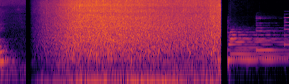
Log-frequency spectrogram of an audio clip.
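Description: A loud, even rushing noise like surf swells in over about half a second, holds for about three seconds, then cuts off suddenly. Sustained music chords begin right after.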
